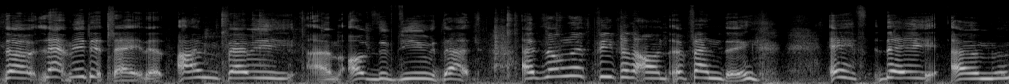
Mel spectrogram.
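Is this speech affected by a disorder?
Yes: cerebral palsy; cerebral palsy affecting arms and legs, cognitive function unaffected, uses a scribe for study.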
